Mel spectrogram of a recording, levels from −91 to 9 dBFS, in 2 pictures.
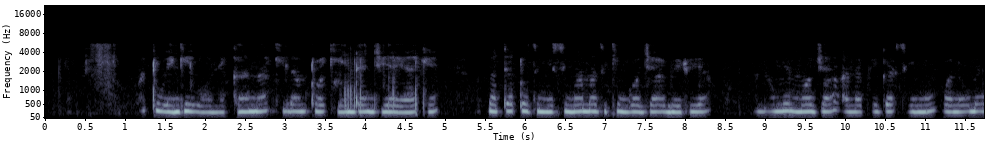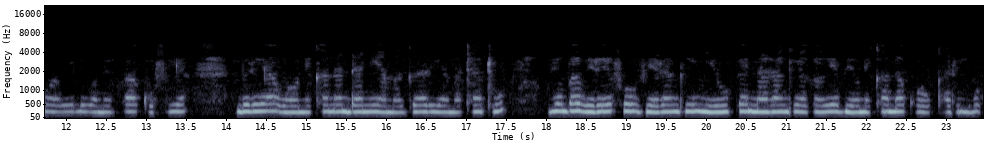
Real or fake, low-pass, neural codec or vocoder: fake; 5.4 kHz; vocoder, 44.1 kHz, 128 mel bands every 512 samples, BigVGAN v2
